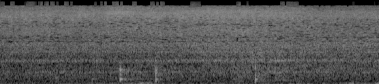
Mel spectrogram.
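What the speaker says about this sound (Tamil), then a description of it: "அதுக்கப்புறம் தக்காளியும் போட்டு நம்ம கொஞ்சம் வதக்கிக்கலாம்." Tomatoes sauté in hot oil in a pan for tomato rice, producing a loud, continuous sizzling hiss broken by a few soft stirring taps.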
